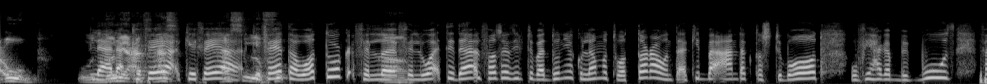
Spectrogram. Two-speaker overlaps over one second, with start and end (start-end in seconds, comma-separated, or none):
0.9-3.0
